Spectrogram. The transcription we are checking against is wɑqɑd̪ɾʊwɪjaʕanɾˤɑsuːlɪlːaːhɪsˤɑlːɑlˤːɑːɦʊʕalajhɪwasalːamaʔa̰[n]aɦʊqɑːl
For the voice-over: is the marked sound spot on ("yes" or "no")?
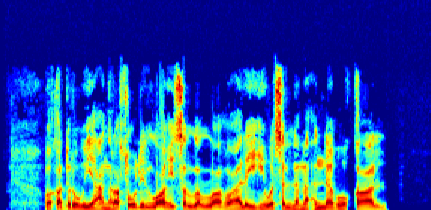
no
